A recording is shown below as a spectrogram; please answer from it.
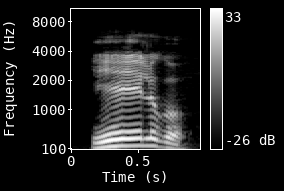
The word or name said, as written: yeelgo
